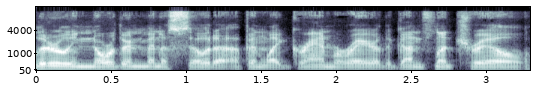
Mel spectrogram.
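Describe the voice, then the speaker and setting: Here a man is talking. His pace is very fast. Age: 30s. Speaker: business partner and manager. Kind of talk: casual interview.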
